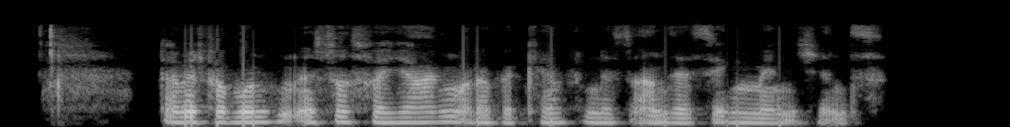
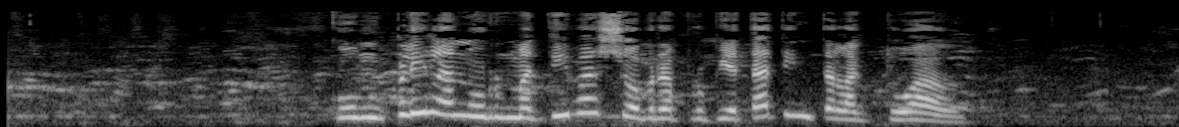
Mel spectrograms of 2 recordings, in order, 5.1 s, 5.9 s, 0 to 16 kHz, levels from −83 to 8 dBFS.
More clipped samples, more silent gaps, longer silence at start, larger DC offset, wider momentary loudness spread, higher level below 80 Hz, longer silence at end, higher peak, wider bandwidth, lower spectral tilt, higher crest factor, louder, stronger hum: neither; first, 0.68-0.79 s vs none; first, 0.2 s vs 0.05 s; neither; second, 13 LU vs 22 LU; first, -48 dBFS vs -62 dBFS; second, 0.65 s vs 1.05 s; about the same, -2 dBFS vs 0 dBFS; second, 7.8 kHz vs 11.5 kHz; first, -6.5 dB/octave vs -2 dB/octave; about the same, 20 dB vs 18 dB; second, -21 LUFS vs -15 LUFS; neither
